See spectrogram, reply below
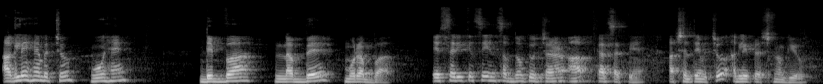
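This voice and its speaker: A man's voice: a little high, fast, hardly any pauses, a little mellow. A man teaching a children's class, walking step by step through textbook exercises, patient and repeating each answer. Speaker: school teacher. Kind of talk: explaining a textbook lesson to children.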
